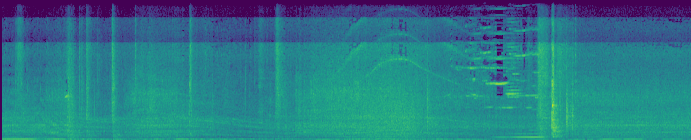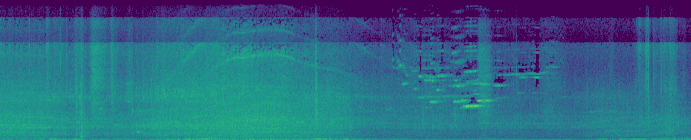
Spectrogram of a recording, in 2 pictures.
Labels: Are there people talking on a bus?
no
